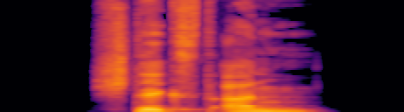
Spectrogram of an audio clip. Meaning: second-person singular present of anstecken
- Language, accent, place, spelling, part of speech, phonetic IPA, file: German, Germany, Berlin, steckst an, verb, [ˌʃtɛkst ˈan], De-steckst an.ogg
